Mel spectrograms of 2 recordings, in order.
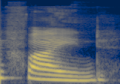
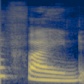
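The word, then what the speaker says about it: find: से पढ़ेंगे ठीक है जैसे कि फाइंड एफ आई एन डी को क्या पढ़ेंगे फाइंड ओके उसी तरीके से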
